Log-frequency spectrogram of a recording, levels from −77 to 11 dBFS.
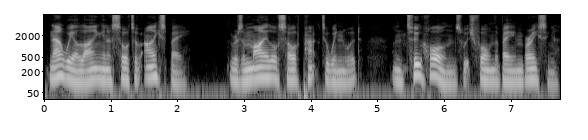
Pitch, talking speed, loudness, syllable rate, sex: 115 Hz, 215 wpm, -17 LUFS, 5.5 syllables/s, male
